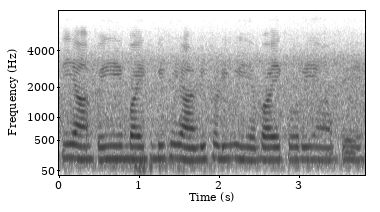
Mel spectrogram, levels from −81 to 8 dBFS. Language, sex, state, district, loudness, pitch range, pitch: Hindi, female, Haryana, Jhajjar, -16 LUFS, 190-200 Hz, 195 Hz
